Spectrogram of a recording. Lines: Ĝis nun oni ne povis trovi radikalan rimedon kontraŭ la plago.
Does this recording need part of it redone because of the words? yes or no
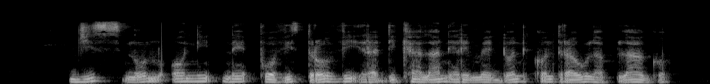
no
